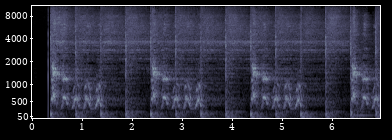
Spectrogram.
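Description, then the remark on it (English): A dog barks loudly and repeatedly in a fast, steady rhythm, the barks slightly harsh, continuing without pause for several seconds with no voices present; a recording of a neighbor's dog barking, blasted back loudly at the neighbors. “Their own dog's barking being blasted back at them.”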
